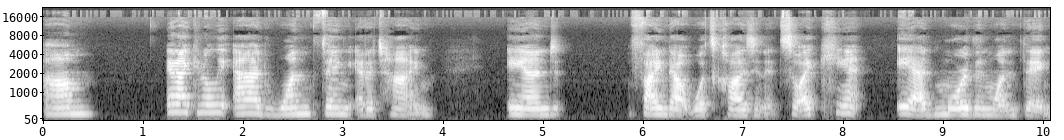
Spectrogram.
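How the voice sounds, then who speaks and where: A woman with a fairly high pitch, at a very slow pace with long, frequent pauses. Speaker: knitting podcaster. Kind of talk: casual vlog chat. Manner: hesitant, many fillers; talking louder than usual.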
